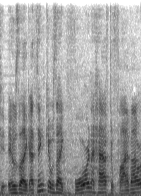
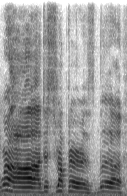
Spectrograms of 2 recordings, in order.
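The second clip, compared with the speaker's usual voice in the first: mock yell; 4 semitones higher, 6 dB louder, much slower than usual. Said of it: "I was, like, yelling".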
